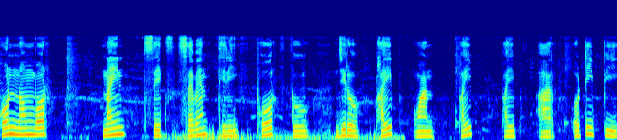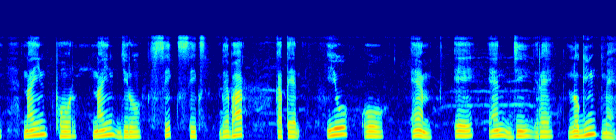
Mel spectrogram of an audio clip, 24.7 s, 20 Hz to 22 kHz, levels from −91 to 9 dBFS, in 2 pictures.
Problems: background sounds at intervals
